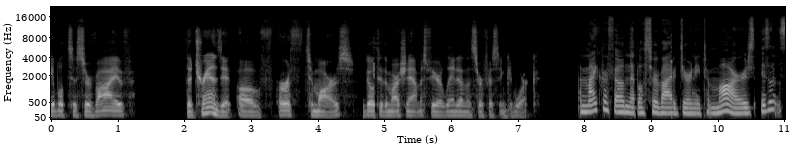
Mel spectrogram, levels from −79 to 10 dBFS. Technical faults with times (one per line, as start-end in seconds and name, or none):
2.15-2.19 damaged data in a compressed stream
4.81-4.86 damaged data in a compressed stream
7.07-7.11 damaged data in a compressed stream
9.28-9.32 damaged data in a compressed stream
